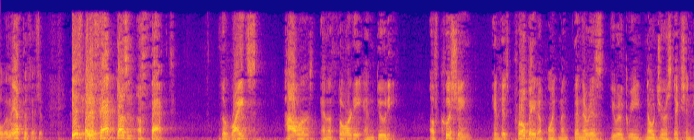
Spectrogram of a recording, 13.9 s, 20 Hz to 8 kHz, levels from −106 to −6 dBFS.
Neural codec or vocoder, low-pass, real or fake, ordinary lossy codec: none; 7.2 kHz; real; MP3, 64 kbps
